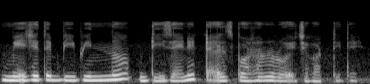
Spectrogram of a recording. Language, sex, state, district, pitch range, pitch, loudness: Bengali, male, West Bengal, Cooch Behar, 170-195 Hz, 180 Hz, -15 LUFS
